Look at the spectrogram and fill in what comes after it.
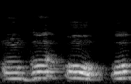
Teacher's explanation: आएगी ओ ओ के साथ ओ हल्की सी नाक में जाएगी ओ की आवाज नाक में चली जाएगी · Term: अनुनासिक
